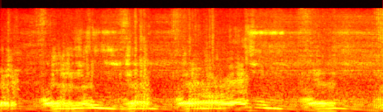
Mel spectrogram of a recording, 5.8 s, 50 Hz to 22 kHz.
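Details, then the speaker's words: Kawasaki Bayou 300 ATV with aftermarket carburetor after sitting two years; single-cylinder surging up and down about every two seconds, never settling, while idle is adjusted; intake boot crack or sticky intake valve suspected. "I'm gonna turn this knob down here to control the idle by the hair it ain't running good but it's running"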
